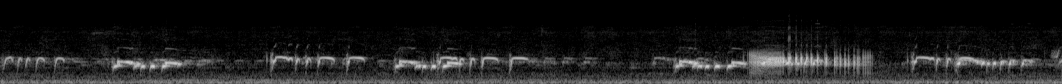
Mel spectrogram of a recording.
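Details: Local zebra dove giving the 'ngerot' song meant to trigger breeding urge and prompt other doves to sing: rolling trilled coo phrases separated by short pauses, one loud buzzy burst near the end, low rumble throughout.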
